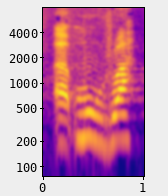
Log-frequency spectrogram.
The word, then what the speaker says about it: Muroa: Muroa, excuse me. I keep correcting myself, and I have one of my bosses who's sending me even voice notes to remind me that that's how you pronounce her surname.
